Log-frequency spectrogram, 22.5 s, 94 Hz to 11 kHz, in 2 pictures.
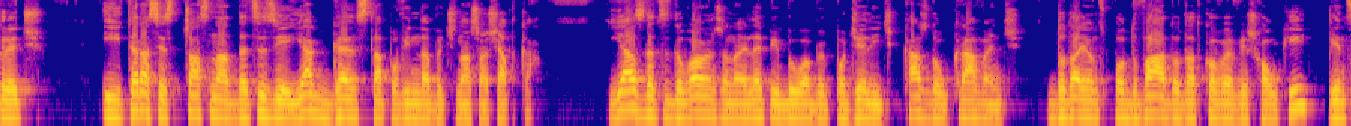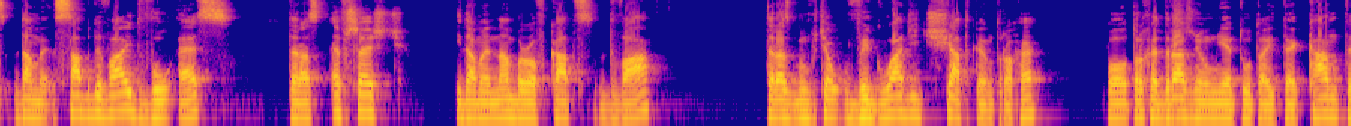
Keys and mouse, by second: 12.5 w, 12.7 s, 14.0 F6, 16.6 click.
